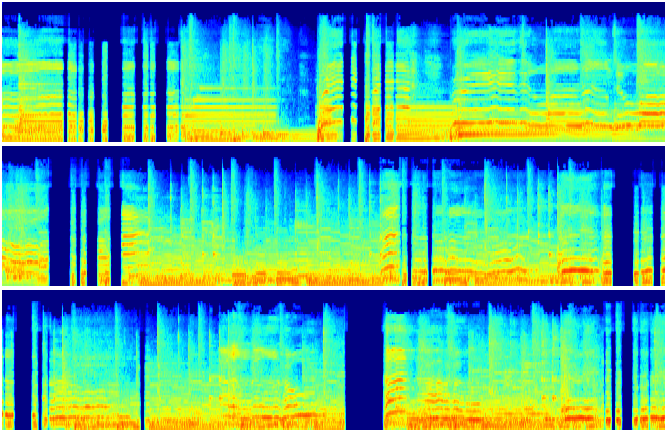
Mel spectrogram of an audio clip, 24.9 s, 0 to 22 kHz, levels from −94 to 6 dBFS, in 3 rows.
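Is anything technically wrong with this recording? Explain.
Yes. There is AAC frame loss with muting at 0.74–2.25, 4.24–4.94, 8.84–9.80, 13.24–13.68, 15.88–17.18, 18.27–18.37, 20.83–21.36 and 24.07–24.69 s. Lost frames are decoded as silence, and the overlapping windows fade the sound in and out, leaving soft-edged gaps. Several of these gaps are scattered holes, the longest lasting a few hundred milliseconds.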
